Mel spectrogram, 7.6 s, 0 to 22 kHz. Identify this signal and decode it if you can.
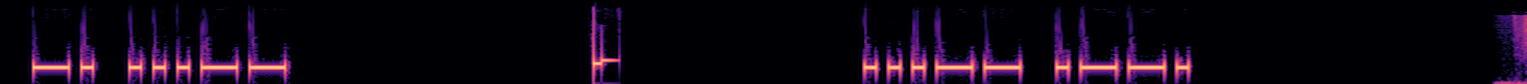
Morse code, heard as a keyed tone, about 20 wpm, 700 Hz. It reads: N 3 3 P
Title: Single-Letter Single-Number 20wpm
